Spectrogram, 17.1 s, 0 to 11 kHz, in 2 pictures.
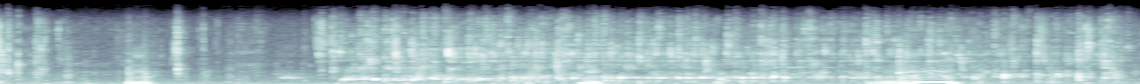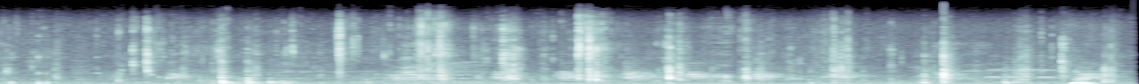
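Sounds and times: person chewing food: 0.0s - 5.9s, 6.5s - 17.0s
wet mouth clicks and crunches: 11.1s - 17.0s.

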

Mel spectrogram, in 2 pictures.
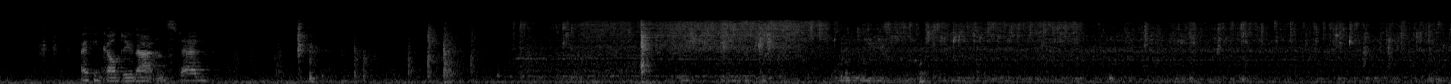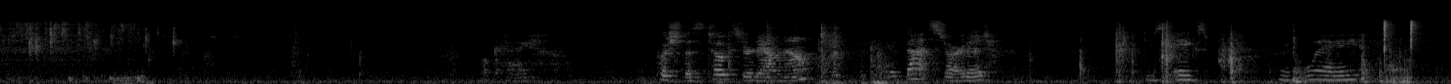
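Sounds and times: tap water running into sink: 5.1s - 16.4s.

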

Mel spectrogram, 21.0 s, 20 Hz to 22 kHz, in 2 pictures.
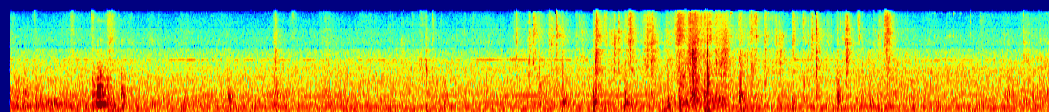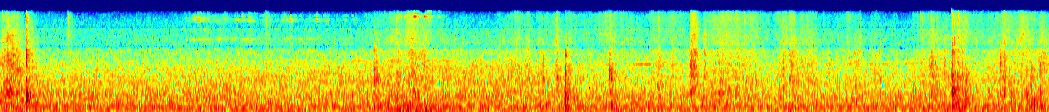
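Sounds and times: steady low hum: 0.1s - 20.9s
ferrets scrabbling and rustling: 5.1s - 9.2s, 17.0s - 20.9s.

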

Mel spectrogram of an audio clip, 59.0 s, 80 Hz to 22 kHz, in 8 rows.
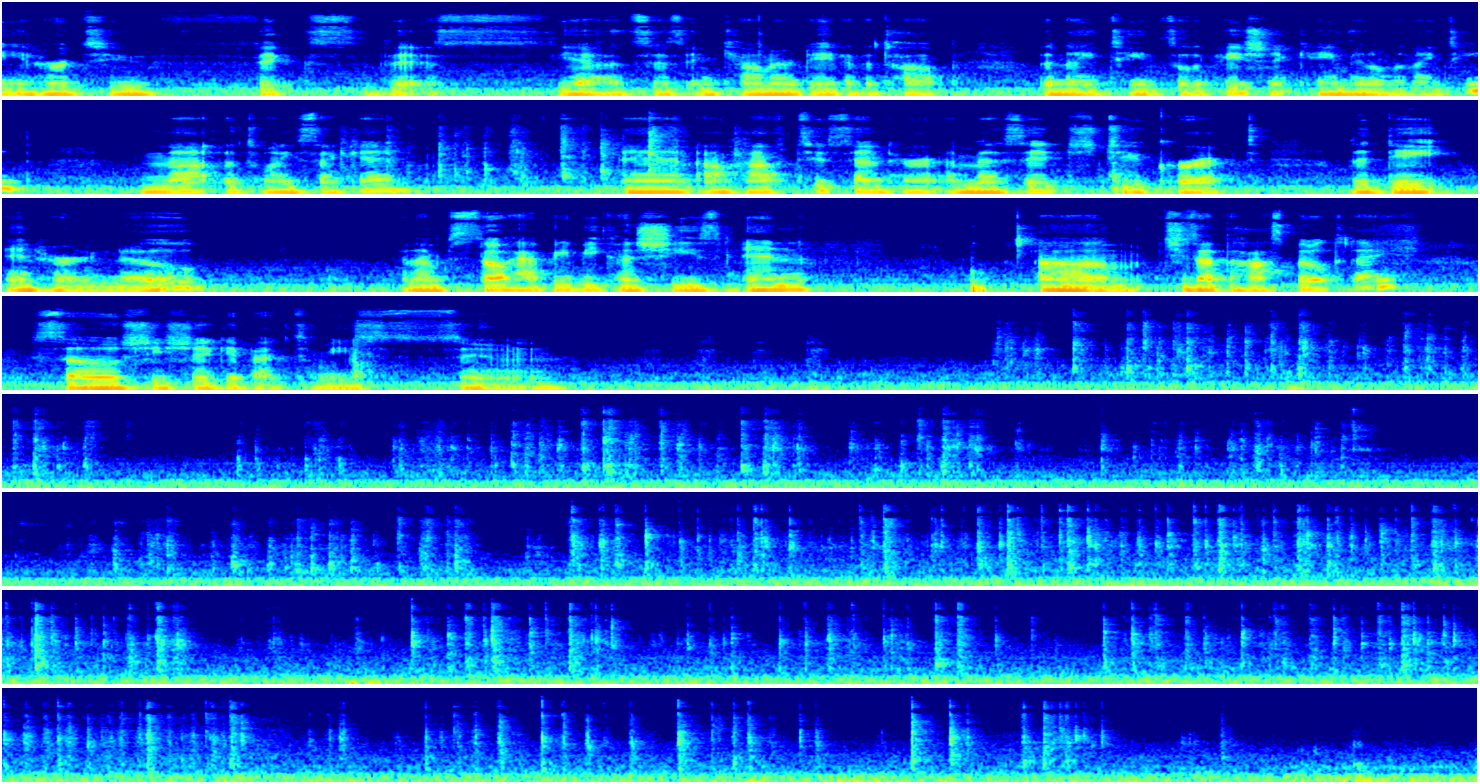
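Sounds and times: low steady hum: 0.0s - 59.0s
computer keyboard typing: 9.0s - 11.2s, 27.1s - 36.4s, 37.2s - 57.8s.

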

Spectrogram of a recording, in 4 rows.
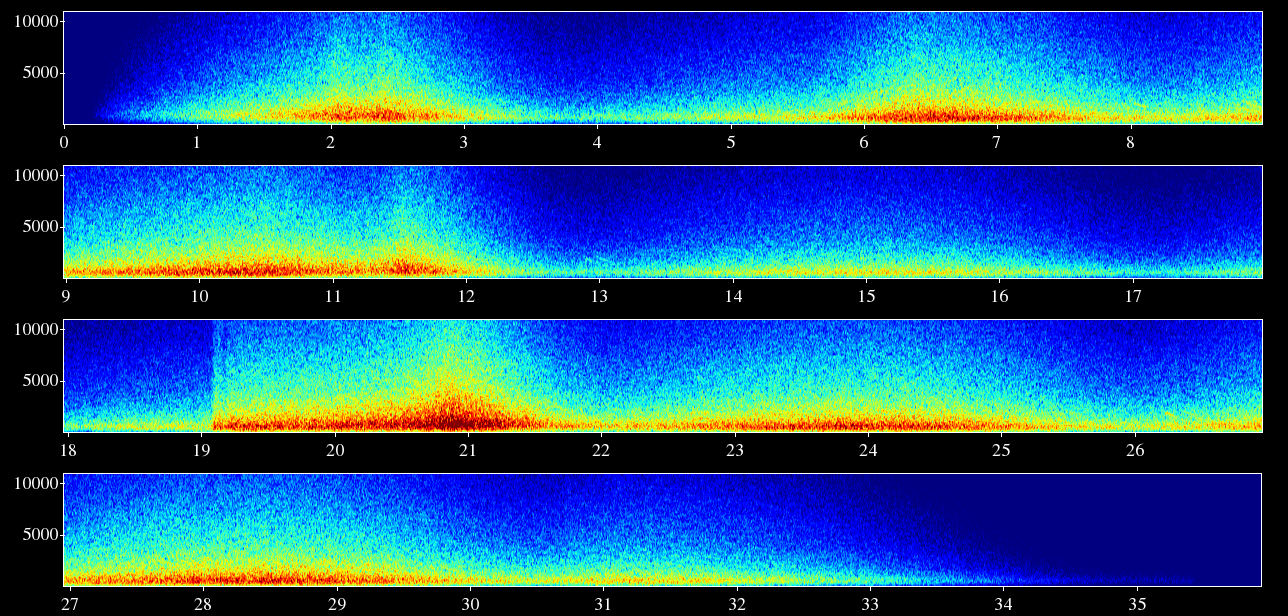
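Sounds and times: sea waves washing ashore: 0.4s - 33.8s.

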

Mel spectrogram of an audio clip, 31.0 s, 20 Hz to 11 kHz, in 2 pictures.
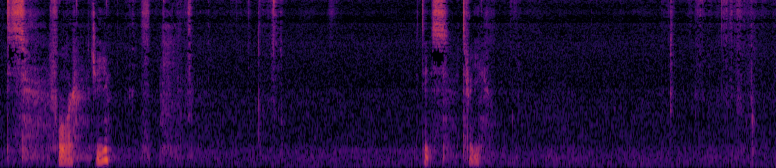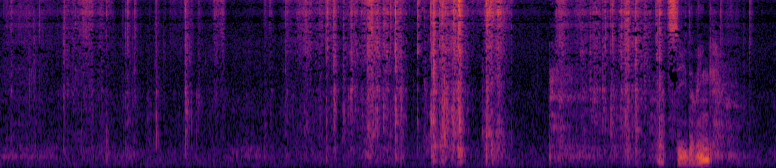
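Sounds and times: cardboard packing filler rustling: 14.0s - 20.1s, 20.8s - 25.8s, 27.0s - 28.9s.

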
